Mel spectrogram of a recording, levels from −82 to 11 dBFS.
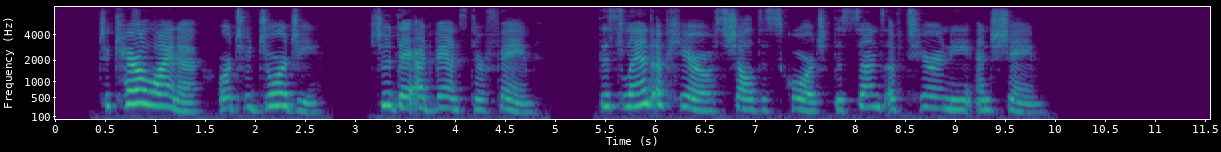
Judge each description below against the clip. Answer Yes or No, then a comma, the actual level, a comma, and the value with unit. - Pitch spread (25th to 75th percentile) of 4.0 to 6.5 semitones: Yes, average, 5.1 semitones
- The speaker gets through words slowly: Yes, slow, 120 wpm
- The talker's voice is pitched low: No, high, 245 Hz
